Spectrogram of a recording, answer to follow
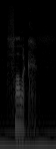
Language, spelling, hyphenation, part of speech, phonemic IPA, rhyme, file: Dutch, valk, valk, noun, /vɑlk/, -ɑlk, Nl-valk.ogg
- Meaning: 1. a falcon, bird of the family Falconidae, in particular of the genus Falco 2. a type of sailboat (see picture)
